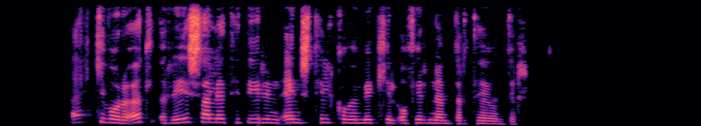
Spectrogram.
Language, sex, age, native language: Icelandic, female, 50-59, Icelandic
